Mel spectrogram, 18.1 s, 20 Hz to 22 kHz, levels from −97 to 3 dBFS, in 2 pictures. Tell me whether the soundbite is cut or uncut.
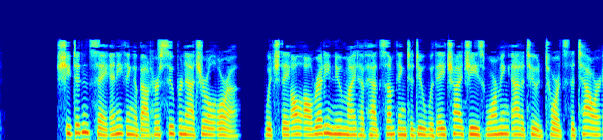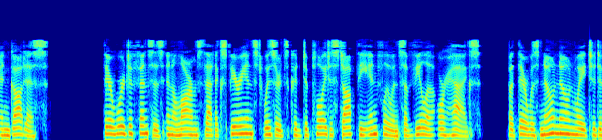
uncut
